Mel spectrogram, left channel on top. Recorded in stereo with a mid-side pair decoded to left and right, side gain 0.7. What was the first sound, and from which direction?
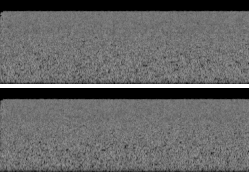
Only background noise.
